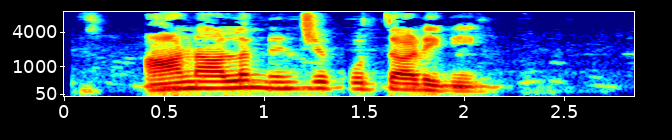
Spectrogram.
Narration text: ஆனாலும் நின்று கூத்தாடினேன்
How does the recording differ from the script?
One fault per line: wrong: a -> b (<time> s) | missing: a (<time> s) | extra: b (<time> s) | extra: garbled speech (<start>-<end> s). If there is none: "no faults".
no faults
